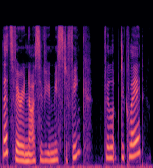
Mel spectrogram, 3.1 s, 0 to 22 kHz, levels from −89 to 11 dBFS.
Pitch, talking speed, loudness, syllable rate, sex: 235 Hz, 175 wpm, -17 LUFS, 4.9 syllables/s, female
